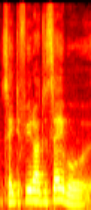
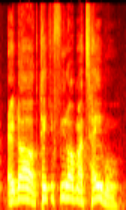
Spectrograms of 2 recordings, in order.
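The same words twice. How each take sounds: First: Said in the usual way. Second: Higher, blunt command; buddy's blunt order. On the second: Retold or imitated. Friend telling his buddy to take feet off the table, blunt. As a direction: bark it at your friend, mildly hammed-up. Friend scolds among the boys.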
